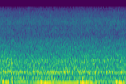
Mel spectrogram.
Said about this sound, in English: So, first box has some bees.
